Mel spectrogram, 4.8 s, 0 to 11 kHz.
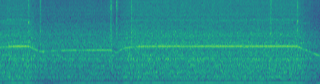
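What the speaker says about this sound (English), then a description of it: "This next one is my high and low on my fan back here." Heater blower fan inside the cab of a John Deere 1025R tractor runs as a steady, loud whirring drone with a faint whine that shifts pitch slightly, continuous with no talk.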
